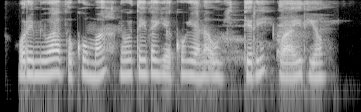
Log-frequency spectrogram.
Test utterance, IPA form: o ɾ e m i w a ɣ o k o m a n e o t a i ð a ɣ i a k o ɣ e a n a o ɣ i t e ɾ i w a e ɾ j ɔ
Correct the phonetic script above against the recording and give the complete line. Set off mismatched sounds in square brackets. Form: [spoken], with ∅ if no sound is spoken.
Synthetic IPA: o ɾ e m i w a [ð] o k o m a n e o t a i ð a ɣ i a k o ɣ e a n a o ɣ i t e ɾ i w a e ɾ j ɔ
